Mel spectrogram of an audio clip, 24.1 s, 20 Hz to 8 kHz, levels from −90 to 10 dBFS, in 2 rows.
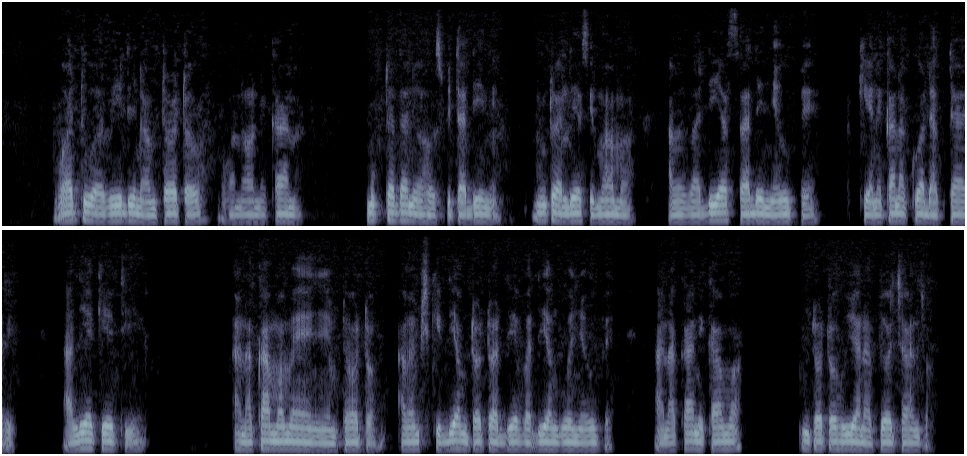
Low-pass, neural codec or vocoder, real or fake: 7.2 kHz; none; real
